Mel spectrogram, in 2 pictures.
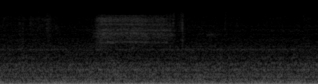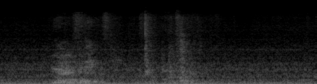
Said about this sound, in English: What the fuck? It's goddamn dogs.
